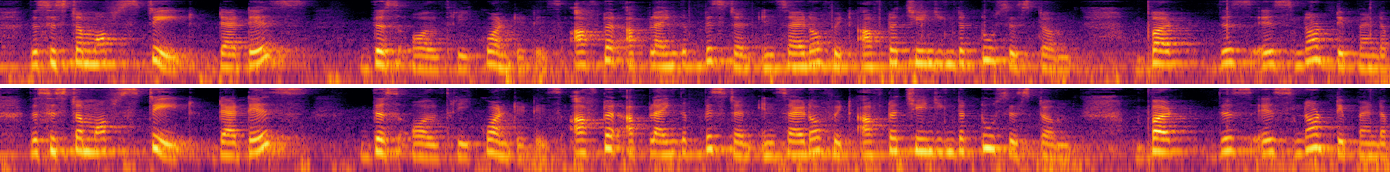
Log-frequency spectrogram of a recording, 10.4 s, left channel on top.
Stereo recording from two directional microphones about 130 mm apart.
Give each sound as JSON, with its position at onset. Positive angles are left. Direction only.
{"t": 0.2, "sound": "a woman's voice", "side_deg": -45}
